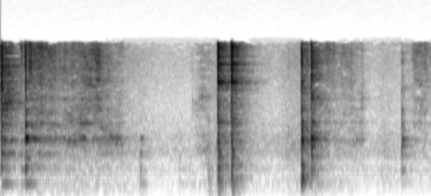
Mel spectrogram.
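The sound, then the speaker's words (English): A metal spoon scrapes batter from the sides of a saucepan, making a few irregular metallic clinks and short scrapes. The bursts are separated by quiet pauses, and there is no talk. “So let me grab a spoon. And I'm just going to scrape down these sides. Oh yeah, I can feel lots more coming out.”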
